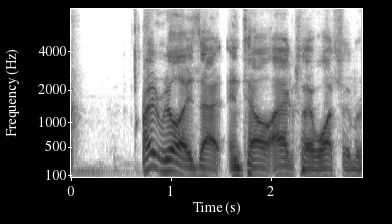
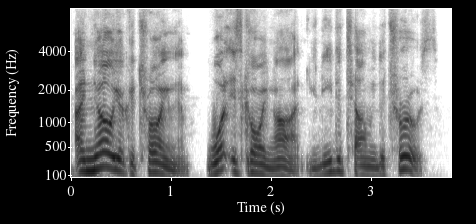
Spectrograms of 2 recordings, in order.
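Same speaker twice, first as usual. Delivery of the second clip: retold angry confrontation, higher and louder at first; getting pissed; 3 semitones higher, 3 dB louder than usual. Recapping a husband confronting his wife, getting pissed. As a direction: press the accusation hard, then ease slightly. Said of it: "And he's getting pissed".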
